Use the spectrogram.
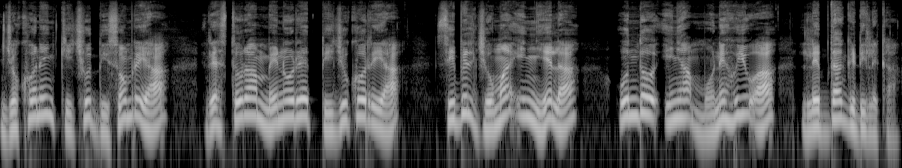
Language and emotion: Santali, disgusted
